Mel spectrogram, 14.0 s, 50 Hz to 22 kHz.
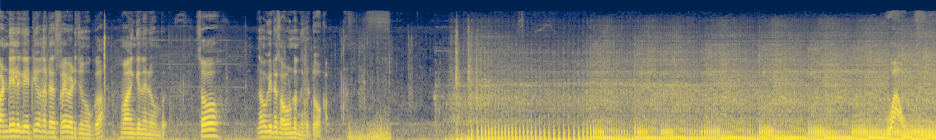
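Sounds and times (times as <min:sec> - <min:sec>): motorcycle engine starting and revving: 0:06.5 - 0:14.0.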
